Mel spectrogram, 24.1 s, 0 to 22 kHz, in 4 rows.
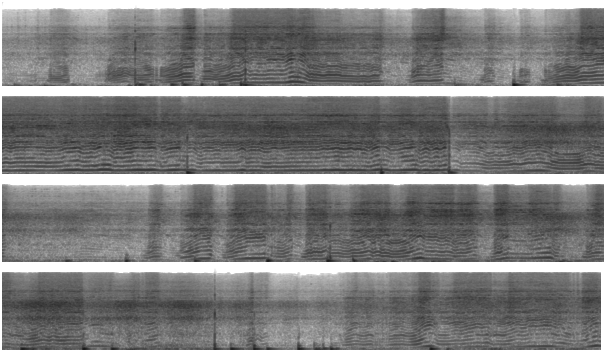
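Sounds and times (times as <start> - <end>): motocross bike engine revving: 0.0 - 24.0
sharp knocks: 20.2 - 21.5.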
